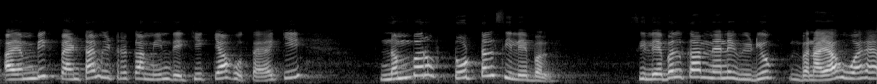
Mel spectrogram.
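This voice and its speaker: A woman teacher, giving an exam-prep lecture and slowly dictating definitions, then explaining them in Hindi. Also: on the high side, lo-fi sound.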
